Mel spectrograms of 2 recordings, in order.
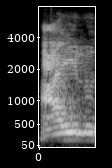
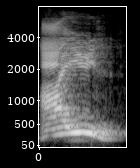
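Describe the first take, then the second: First: The words are contracted into one short syllable. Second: Both words are said in full, separately. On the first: "এটাকে short ফরম্যাটে নিয়ে এসে আইল উচ্চারণ হবে" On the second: "এখানে দেখো আই উইল আছে"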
